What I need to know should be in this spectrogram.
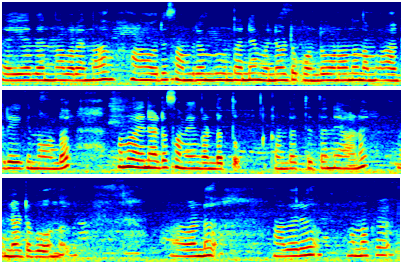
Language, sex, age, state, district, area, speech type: Malayalam, female, 30-45, Kerala, Pathanamthitta, rural, spontaneous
